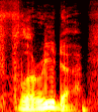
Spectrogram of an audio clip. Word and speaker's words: Florida: I'm speaking in favor of Florida Ruffin Ridley, although I've been told on good authority that she actually pronounced it Florida.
